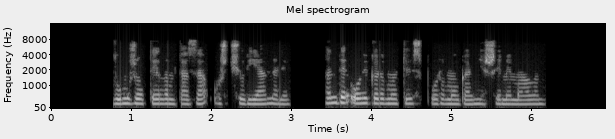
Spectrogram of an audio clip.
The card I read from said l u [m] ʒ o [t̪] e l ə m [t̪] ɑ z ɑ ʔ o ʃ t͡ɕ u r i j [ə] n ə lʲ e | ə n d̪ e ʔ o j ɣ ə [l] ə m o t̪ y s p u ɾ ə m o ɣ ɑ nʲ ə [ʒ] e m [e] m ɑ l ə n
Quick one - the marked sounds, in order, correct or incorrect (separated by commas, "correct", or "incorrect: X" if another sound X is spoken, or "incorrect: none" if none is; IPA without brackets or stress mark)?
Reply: correct, correct, correct, incorrect: ɑ, incorrect: ɾ, incorrect: ʃ, correct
